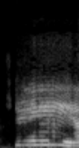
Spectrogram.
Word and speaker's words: chemistry: Chemistry. Oh, iya. Chemistri ya. Chemistry. Jadi tulisannya tulisannya kan chemistry tapi bacanya adalah chemistry. Oh, ya. Jadi chemical bacanya dia adalah chemical.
